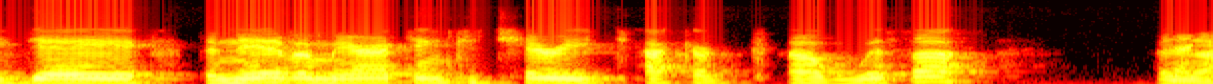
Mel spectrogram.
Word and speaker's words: Tekakwitha: Dorothy Day, the Native American Kateri Tekakwitha. I don't know how. That K shouldn't be there. I don't know how you say it. It's Tekakwitha.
